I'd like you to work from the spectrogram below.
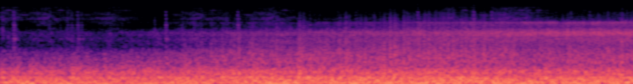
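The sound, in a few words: helicopter flying in a video game helicopter mod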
